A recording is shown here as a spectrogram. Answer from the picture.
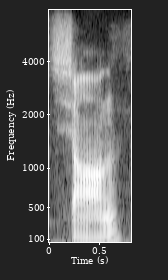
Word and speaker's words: song: Song. You don't pronounce the G.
